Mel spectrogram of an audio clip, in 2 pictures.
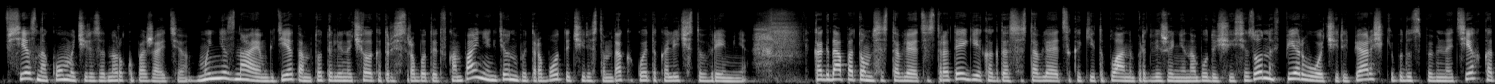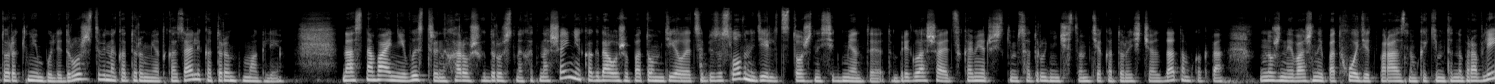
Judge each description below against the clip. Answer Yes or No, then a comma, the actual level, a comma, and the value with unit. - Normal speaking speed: No, fast, 185 wpm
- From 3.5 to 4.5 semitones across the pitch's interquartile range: No, average, 2.8 semitones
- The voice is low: No, medium, 175 Hz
